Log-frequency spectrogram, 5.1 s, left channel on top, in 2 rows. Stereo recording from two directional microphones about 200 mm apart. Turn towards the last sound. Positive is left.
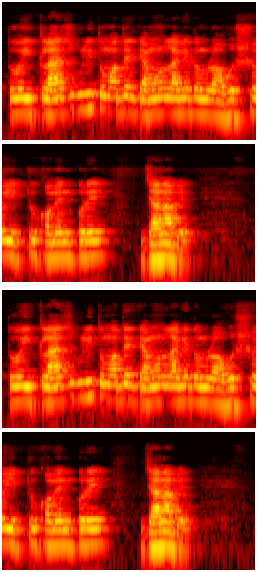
turn(degrees=-15)  # may be behind; listen again after turning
